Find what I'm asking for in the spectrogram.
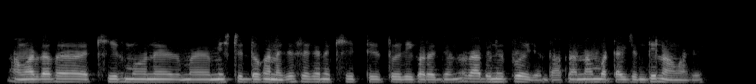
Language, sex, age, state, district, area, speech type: Bengali, male, 18-30, West Bengal, Murshidabad, urban, conversation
